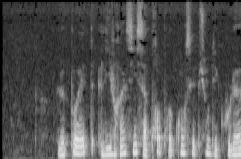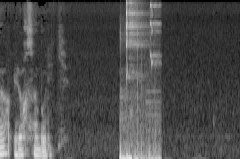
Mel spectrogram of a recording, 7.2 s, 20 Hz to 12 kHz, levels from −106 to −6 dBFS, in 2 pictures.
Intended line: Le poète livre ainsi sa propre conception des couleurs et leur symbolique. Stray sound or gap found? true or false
true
